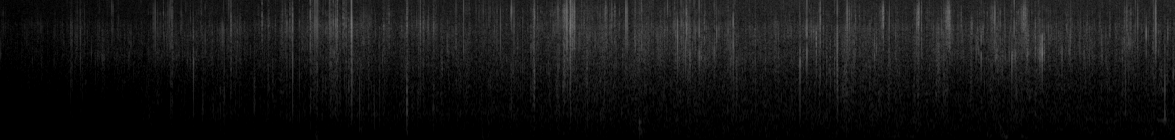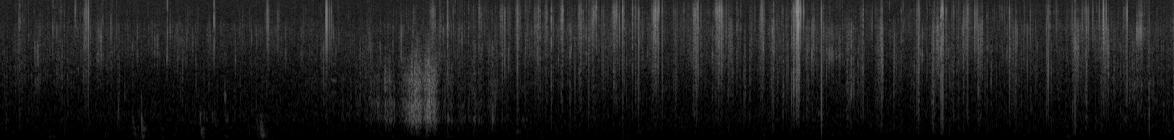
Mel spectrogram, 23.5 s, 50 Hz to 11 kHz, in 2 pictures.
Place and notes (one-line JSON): {"title": "Lithuania, ants in sands", "date": "2011-08-05 18:40:00", "description": "small sandy anthill and little workers in it (recorded with contact microphones)", "latitude": "55.52", "longitude": "25.65", "altitude": "124", "timezone": "Europe/Vilnius"}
